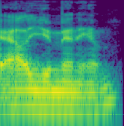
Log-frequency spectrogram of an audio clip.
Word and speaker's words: aluminium: It's got the aluminum heads, or as the British say, aluminium.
